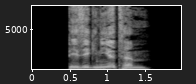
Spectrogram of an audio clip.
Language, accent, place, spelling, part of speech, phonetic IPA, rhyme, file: German, Germany, Berlin, designiertem, adjective, [dezɪˈɡniːɐ̯təm], -iːɐ̯təm, De-designiertem.ogg
- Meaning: strong dative masculine/neuter singular of designiert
